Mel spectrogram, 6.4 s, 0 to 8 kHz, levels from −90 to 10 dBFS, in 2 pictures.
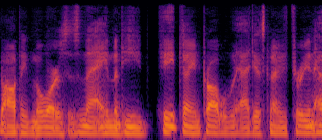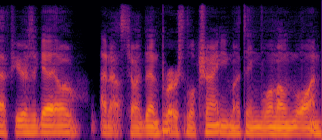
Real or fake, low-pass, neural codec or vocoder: fake; 7.2 kHz; codec, 16 kHz, 0.5 kbps, FreqCodec, larger model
